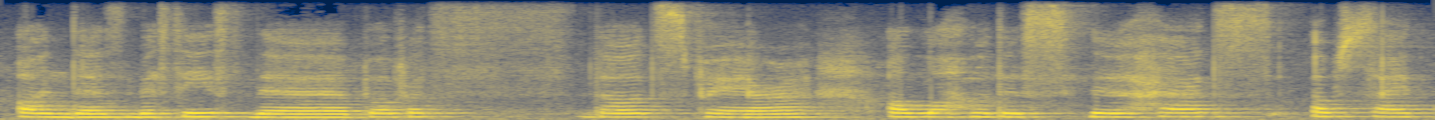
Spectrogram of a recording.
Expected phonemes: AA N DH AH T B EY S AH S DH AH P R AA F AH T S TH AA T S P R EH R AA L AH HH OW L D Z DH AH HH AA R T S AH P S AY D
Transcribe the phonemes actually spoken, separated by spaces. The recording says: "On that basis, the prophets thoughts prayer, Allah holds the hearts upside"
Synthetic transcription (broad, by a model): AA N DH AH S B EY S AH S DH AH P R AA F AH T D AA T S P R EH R AA L AH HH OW D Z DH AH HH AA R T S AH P S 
